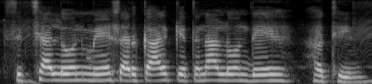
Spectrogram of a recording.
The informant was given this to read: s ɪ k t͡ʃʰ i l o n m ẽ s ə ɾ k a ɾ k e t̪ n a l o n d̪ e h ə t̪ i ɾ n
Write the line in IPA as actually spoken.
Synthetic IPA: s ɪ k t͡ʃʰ a l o n m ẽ s ə ɾ k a ɾ k e t̪ n a l o n d̪ e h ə t̪ʰ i n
